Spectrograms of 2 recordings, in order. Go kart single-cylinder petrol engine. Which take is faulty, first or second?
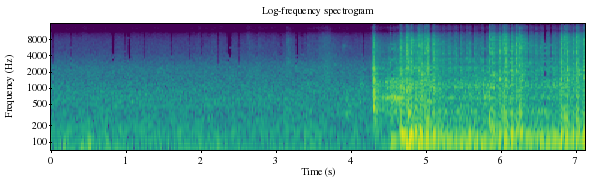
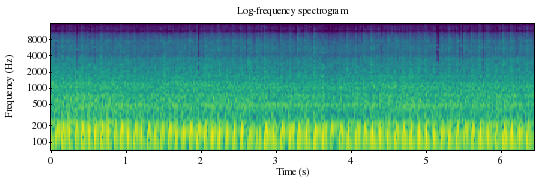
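second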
